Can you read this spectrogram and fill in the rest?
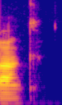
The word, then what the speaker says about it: Ankh: So Danny, asking us via Facebook, asks, can you tell us about the connection between the Egyptian Ankh hieroglyph and the Nephilim? And I'm sure you'll correct my pronunciation of Ankh. – You did pretty well.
